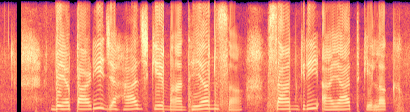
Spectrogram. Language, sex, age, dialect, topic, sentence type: Maithili, female, 18-24, Southern/Standard, banking, statement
